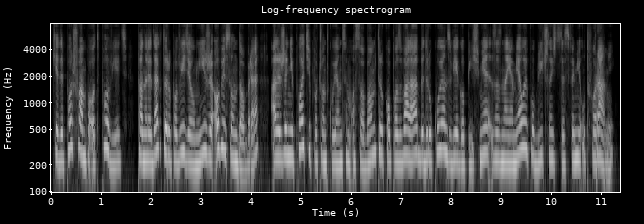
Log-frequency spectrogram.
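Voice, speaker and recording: A woman's voice: fairly high pitch, normal speed, hardly any pauses, a little mellow, no echo, clean studio sound, close to an everyday voice. A woman voicing a spirited young woman telling her news eagerly.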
